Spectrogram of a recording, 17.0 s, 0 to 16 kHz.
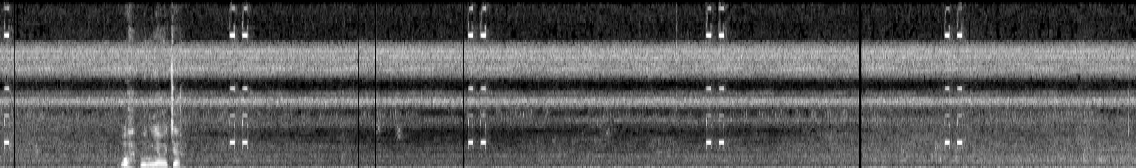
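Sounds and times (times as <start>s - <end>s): remote controller warning beeps: 0.0s - 0.2s, 3.4s - 3.8s, 7.0s - 7.4s, 10.6s - 11.0s, 14.2s - 14.5s
background hum and rush: 0.0s - 17.0s.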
